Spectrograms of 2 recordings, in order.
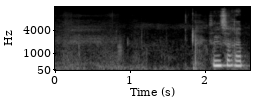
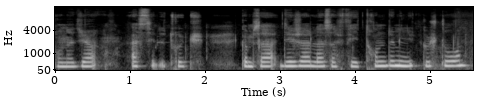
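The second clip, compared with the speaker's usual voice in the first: normal talking voice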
